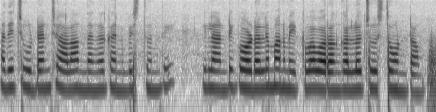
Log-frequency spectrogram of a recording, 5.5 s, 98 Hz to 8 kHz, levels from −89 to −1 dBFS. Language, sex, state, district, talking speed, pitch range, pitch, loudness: Telugu, female, Andhra Pradesh, Krishna, 130 wpm, 245-260 Hz, 250 Hz, -19 LUFS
